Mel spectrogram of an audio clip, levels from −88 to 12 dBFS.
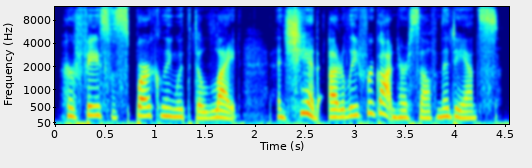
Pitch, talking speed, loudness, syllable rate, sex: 225 Hz, 200 wpm, -19 LUFS, 6.1 syllables/s, female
